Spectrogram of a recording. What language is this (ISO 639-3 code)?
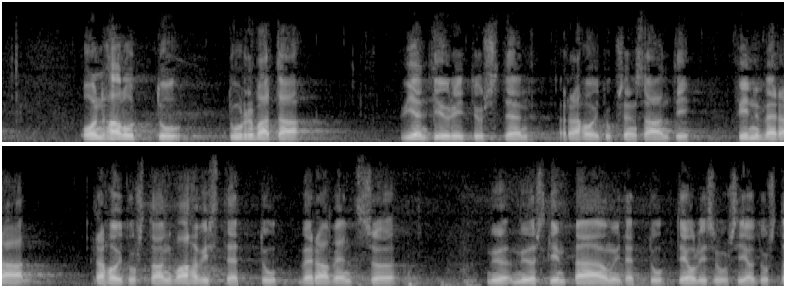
fin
